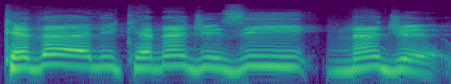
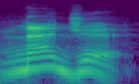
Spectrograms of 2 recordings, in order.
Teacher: نج, we bounce on the letter jim. Okay, this is known as qalqala.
